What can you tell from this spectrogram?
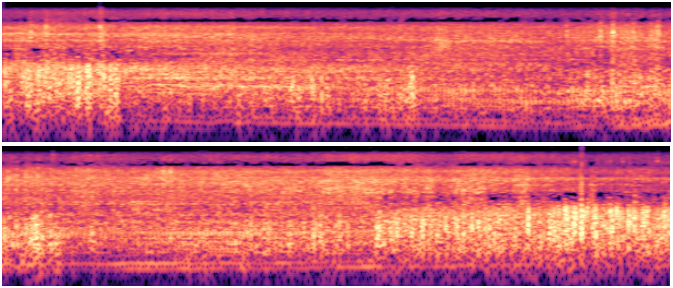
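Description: Motorcycle riding along: wind rushing over the microphone with the engine's steady hum underneath.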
